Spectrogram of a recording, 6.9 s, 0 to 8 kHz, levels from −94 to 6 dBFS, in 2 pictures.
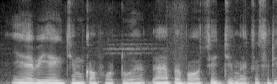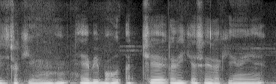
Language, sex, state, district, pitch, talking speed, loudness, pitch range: Hindi, male, Uttar Pradesh, Budaun, 125 Hz, 215 wpm, -16 LUFS, 120-135 Hz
